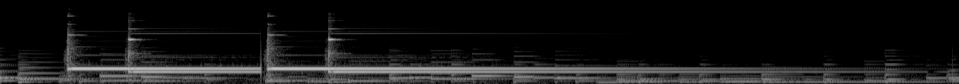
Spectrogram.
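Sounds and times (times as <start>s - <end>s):
melodic electronic doorbell chime: 0.7s - 8.2s.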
